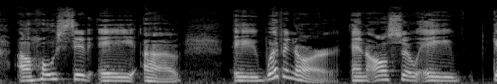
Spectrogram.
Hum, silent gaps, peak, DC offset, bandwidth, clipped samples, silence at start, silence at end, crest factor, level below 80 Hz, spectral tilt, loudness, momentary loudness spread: none; none; -6 dBFS; under 0.1%; 16 kHz; under 0.1%; 0 s; 0 s; 16 dB; -52 dBFS; -3.5 dB/octave; -21 LUFS; 9 LU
